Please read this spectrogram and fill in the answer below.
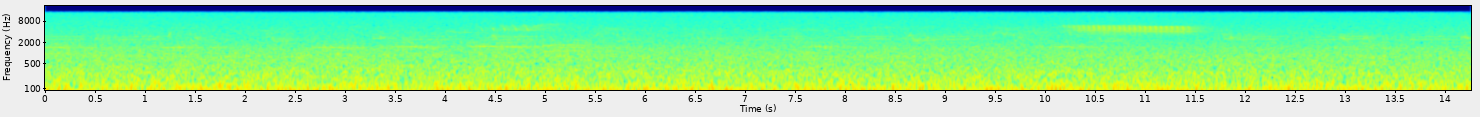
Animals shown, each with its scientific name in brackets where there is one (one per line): Red-breasted Nuthatch (Sitta canadensis)
Chipping Sparrow (Spizella passerina)
Black-throated Blue Warbler (Setophaga caerulescens)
